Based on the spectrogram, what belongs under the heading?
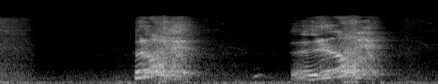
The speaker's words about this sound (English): With that being said, might we point to... hold on, I'm going to sneeze.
